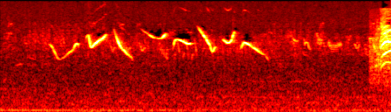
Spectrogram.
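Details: Strange song of a red-headed bird in the wild: a quick series of thin, sweeping whistles rising and falling sharply, about six notes in three seconds, ending with a sudden noisy burst.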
